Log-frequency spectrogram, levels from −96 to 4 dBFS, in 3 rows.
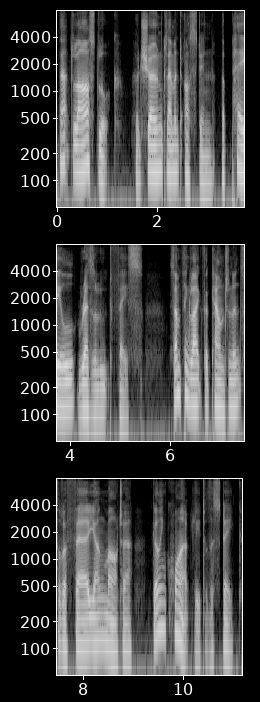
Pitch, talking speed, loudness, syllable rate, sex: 115 Hz, 135 wpm, -20 LUFS, 3.9 syllables/s, male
